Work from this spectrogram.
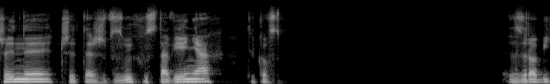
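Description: Short concealed packet loss at 2.73 to 2.78 s, just after "w złych ustawieniach tylko": about 20 ms of audio failed to arrive in time. The receiver bridged the gap by extending the preceding sound for roughly 30 ms before rejoining the real signal, leaving a brief smear.

From 2.86 to 5.13 s the audio cuts out. The last sound trails off briefly, then about 2.1 s of silence follows before sound returns, and the lost stretch is never played. This is likely a long network dropout, with no packets reaching the receiver.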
